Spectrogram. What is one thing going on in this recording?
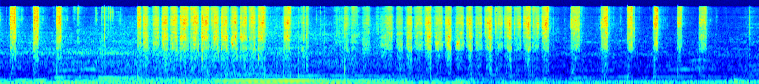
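A buffer block scrubs rapidly back and forth across a fingernail.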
